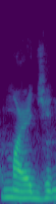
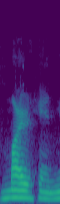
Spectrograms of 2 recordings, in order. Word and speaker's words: Marhen: It's not margin kasi margin, it's Marhen yung pag-pronounce sa amin.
